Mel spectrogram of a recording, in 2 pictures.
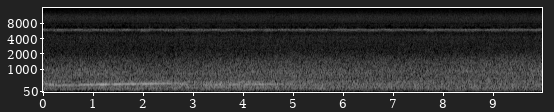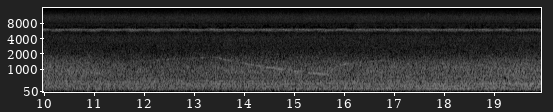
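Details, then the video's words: Cicadas in a Florida back yard on a winter night hold one steady, shrill, high tone throughout. Brief gliding tonal sounds drift in from the background, and a soft broadband hiss runs underneath. "Cicada Sounds | Florida | Night"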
